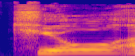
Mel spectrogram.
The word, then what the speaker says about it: Kuehle: The LA County supervisor, a woman named Sheila Kuehle, I believe is how this is pronounced. K-U-E-H-L-E is how you spell her last name.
